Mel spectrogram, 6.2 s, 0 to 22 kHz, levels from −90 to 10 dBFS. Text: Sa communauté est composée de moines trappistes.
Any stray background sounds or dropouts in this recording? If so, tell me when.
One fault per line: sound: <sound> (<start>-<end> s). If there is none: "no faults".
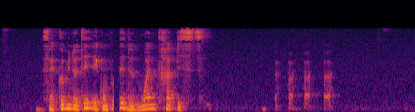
sound: dropout (1.7-1.8 s)
sound: laugh (3.9-5.1 s)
